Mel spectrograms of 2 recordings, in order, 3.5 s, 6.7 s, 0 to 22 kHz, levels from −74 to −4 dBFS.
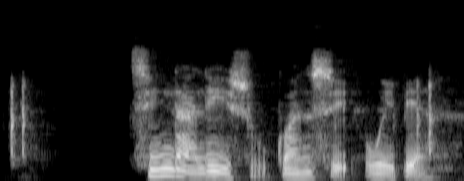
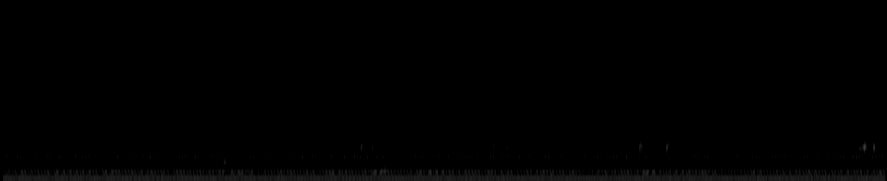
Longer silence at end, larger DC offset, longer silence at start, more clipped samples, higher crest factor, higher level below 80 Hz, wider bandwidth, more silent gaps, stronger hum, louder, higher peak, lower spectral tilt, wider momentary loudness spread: about the same, 0.1 s vs 0 s; neither; about the same, 0.1 s vs 0 s; neither; about the same, 18 dB vs 14 dB; first, -58 dBFS vs -86 dBFS; about the same, 7.6 kHz vs 7.2 kHz; neither; neither; first, -19 LUFS vs -68 LUFS; first, -4 dBFS vs -52 dBFS; second, -5 dB/octave vs -6.5 dB/octave; first, 8 LU vs 1 LU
